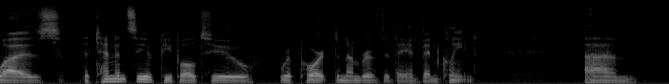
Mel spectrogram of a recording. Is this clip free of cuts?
no; 1 cut; at 3.8 s

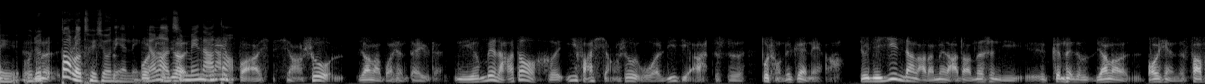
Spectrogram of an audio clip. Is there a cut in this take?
yes; 1 cut; at 11.0 s

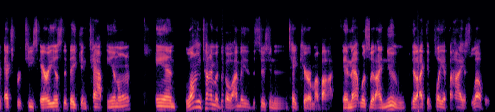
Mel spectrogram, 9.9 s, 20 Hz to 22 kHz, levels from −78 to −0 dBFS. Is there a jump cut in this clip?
yes; 4 cuts; at 3.6 s, 6.8 s, 7.4 s, 8.2 s

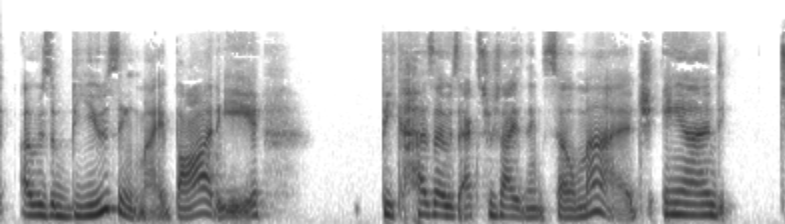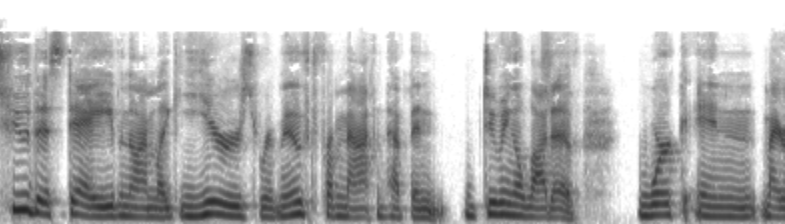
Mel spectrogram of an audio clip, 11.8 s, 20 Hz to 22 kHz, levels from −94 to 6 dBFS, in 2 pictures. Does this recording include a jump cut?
no; 0 cuts

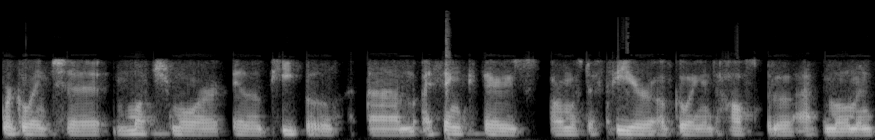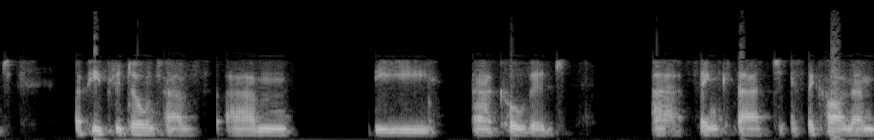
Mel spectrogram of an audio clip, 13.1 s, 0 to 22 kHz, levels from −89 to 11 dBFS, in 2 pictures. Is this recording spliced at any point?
no; 0 cuts

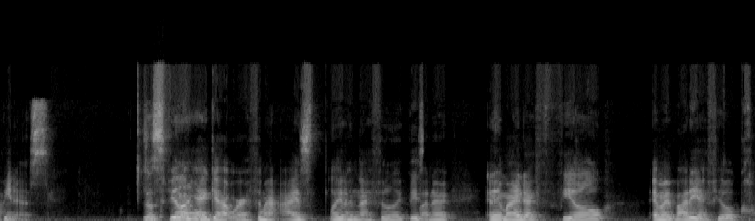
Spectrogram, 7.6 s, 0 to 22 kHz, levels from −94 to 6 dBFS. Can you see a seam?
yes; 5 cuts; at 1.4 s, 2.6 s, 3.5 s, 4.2 s, 5.0 s

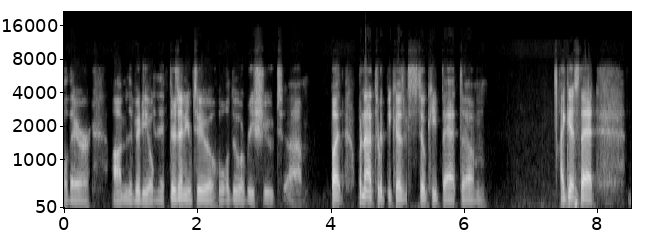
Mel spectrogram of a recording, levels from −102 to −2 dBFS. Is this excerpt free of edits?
no; 6 cuts; at 1.3 s, 1.9 s, 2.3 s, 4.4 s, 4.7 s, 5.1 s

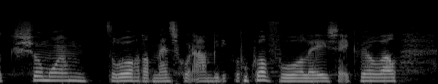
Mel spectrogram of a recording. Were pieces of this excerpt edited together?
yes; 2 cuts; at 1.0 s, 2.4 s

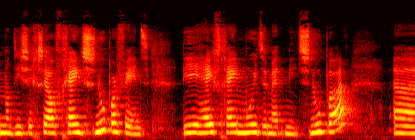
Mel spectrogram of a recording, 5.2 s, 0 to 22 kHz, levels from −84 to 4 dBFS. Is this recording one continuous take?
yes; 0 cuts

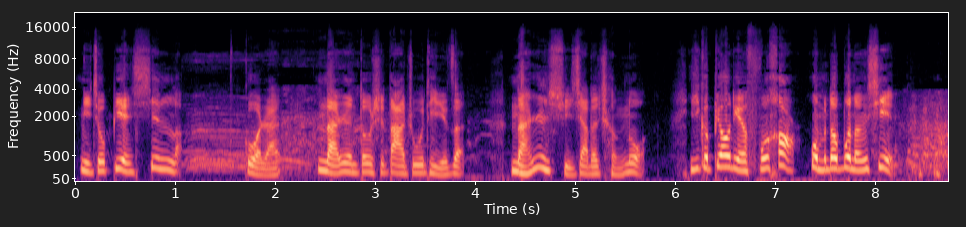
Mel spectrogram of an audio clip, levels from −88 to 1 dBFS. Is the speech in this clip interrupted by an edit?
no; 0 cuts

